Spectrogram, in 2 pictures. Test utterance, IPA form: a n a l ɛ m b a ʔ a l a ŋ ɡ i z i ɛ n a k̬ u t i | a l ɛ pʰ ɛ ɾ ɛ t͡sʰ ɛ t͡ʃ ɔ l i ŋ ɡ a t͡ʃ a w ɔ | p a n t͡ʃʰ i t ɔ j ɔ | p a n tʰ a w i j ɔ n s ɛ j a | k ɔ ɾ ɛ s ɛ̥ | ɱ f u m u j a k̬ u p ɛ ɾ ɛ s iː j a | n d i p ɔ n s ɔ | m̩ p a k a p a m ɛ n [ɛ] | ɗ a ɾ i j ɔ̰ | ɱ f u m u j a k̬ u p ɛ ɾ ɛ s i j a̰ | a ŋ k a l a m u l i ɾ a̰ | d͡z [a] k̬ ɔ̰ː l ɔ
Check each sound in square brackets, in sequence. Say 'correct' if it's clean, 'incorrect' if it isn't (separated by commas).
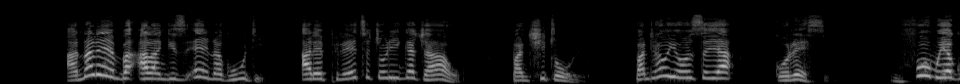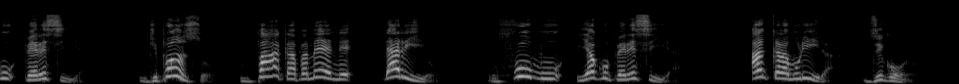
correct, incorrect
